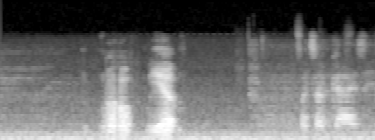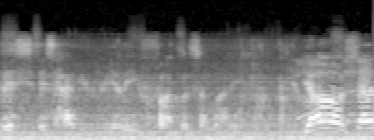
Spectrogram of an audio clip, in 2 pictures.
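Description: A young man shouts and speaks intensely close by.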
